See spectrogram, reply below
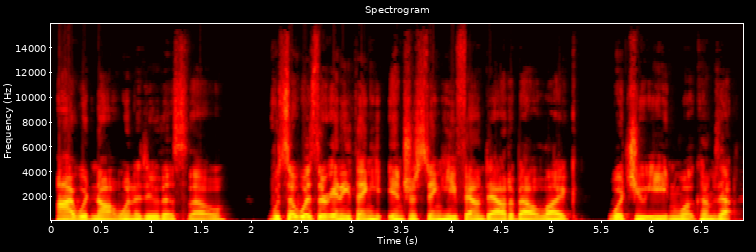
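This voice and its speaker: A man co-hosting a casual podcast, cracking quick jokes. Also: medium pitch, smooth, dry recording, clean studio sound. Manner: jokey, quick quips. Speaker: podcast co-host. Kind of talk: casual chat.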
